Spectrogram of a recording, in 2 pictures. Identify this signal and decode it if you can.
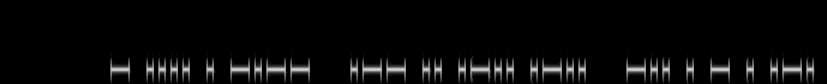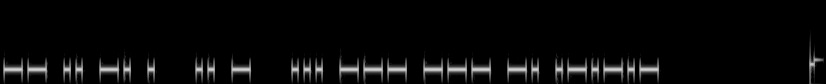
Morse code, heard as a keyed tone, about 20 wpm, 700 Hz. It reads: THEY WILL DETERMINE IT SOON.
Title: Sentences from Top 1000 Words - Review Part 4 - 20wpm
